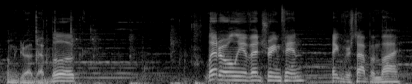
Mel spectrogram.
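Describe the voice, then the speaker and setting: A man's voice: a little high, sing-song, quick pace. A man chatting casually as a gaming streamer, joking and swearing freely. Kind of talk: casual gaming livestream chat. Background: game music.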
